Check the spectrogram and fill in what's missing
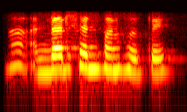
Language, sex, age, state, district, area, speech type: Marathi, female, 18-30, Maharashtra, Yavatmal, rural, conversation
